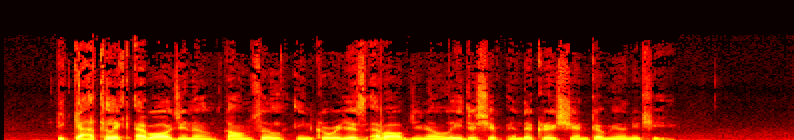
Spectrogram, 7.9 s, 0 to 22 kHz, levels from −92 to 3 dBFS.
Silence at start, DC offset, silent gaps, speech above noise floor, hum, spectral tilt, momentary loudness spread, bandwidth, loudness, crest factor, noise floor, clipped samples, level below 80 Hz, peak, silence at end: 0.55 s; under 0.1%; none; 39 dB; none; -6 dB/octave; 9 LU; 16 kHz; -18 LUFS; 18 dB; -57 dBFS; under 0.1%; -52 dBFS; -2 dBFS; 1.25 s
